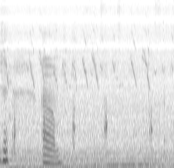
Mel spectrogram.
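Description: Chickens cluck close by, one loud squawking call followed by softer scattered clucks and chirps against a quiet outdoor background.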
